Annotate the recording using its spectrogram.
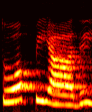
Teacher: இறுதி எழுத்து பூவானது பி என்று ஒலிக்கிறது. அதுவும் முழுமையாக ஒரு மாத்திரை அளவில் ஒலிக்காமல் அரை மாத்திரை அளவாக குறைந்து ஒலிக்கிறது. இவ்வாறு ஒரு மாத்திரை அளவிலிருந்து அரை மாத்திரை அளவாக குறுகி ஒலிக்கும் இகரம் குற்றியலிகரம் எனப்படும்.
